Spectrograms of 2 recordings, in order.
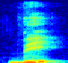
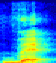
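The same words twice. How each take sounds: First: The word ends in a long 'ee' vowel. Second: The word ends in a short weak 'uh' vowel. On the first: It comes before a word starting with a vowel sound. "when the word starts with a vowel sound, the is pronounced as the" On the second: It comes before a word starting with a consonant sound. "When the word starts with a consonant sound, we pronounce it as the"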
